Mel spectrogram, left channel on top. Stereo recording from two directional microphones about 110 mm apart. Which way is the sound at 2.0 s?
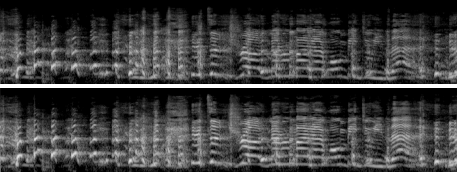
10° right (ahead or behind).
